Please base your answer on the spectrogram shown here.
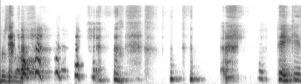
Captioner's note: laughing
